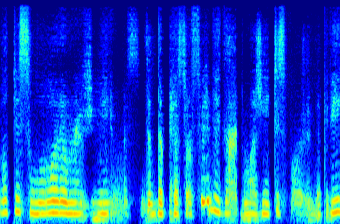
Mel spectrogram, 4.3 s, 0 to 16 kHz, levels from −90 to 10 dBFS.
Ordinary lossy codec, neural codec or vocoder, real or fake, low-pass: AAC, 64 kbps; codec, 44.1 kHz, 0.9 kbps, DAC; fake; 14.4 kHz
